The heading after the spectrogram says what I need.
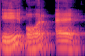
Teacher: कंठ और तालू दोनों को मिलाने पर निकलता है ए और ऐ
